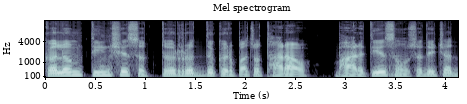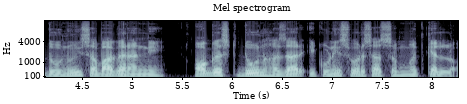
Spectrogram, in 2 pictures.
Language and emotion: Goan Konkani, neutral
